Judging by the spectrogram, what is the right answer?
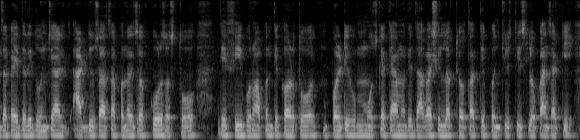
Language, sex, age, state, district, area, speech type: Marathi, male, 45-60, Maharashtra, Yavatmal, urban, spontaneous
